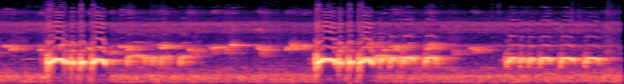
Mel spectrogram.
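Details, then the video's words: A local zebra dove in frequent, loud song, meant to lure other doves to sing. Three bursts of rapid, bubbling staccato coos, each followed by a gentler rolling trill, with quiet gaps between. "Perkutut Lokal Gacor Suara Besar Pancingan Burung Perkutut Agar Cepat Bunyi"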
